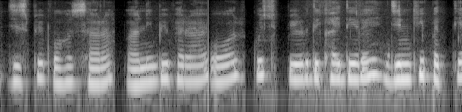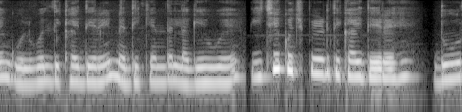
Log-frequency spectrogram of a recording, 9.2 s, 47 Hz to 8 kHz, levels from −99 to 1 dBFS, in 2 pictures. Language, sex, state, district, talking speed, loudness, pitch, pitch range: Hindi, female, Uttar Pradesh, Jalaun, 235 wpm, -19 LUFS, 210 Hz, 190-235 Hz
